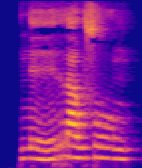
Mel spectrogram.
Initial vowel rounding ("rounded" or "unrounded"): unrounded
